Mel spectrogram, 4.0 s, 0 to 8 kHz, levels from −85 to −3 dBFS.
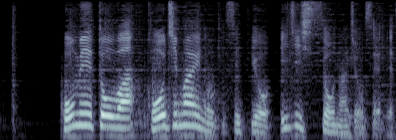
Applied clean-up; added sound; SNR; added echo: neural mask model RNNoise.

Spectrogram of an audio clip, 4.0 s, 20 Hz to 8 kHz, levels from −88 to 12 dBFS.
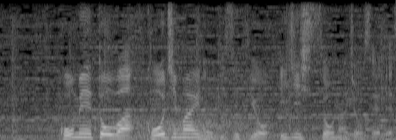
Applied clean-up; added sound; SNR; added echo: none; Car passing by; 14 dB; none.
